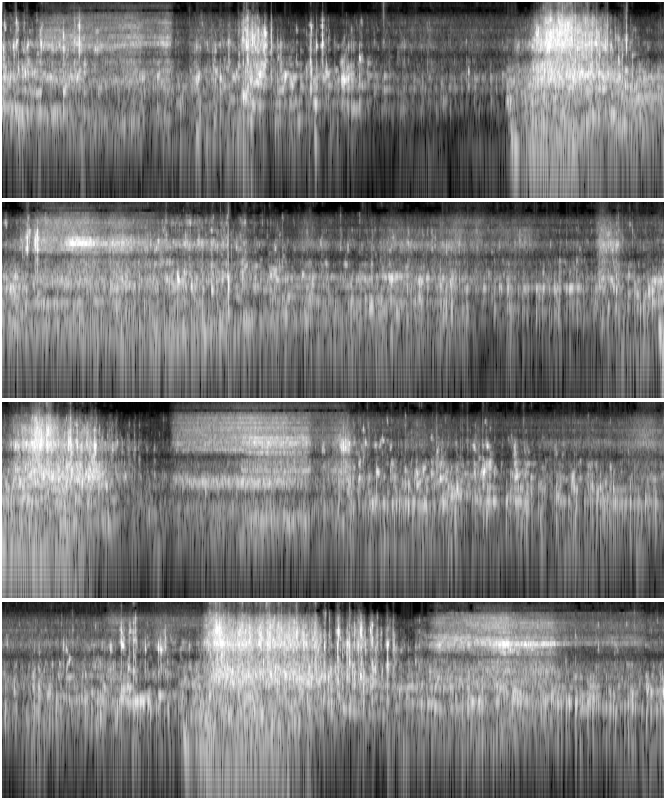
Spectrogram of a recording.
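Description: A diver breathes in through a regulator with a hiss.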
